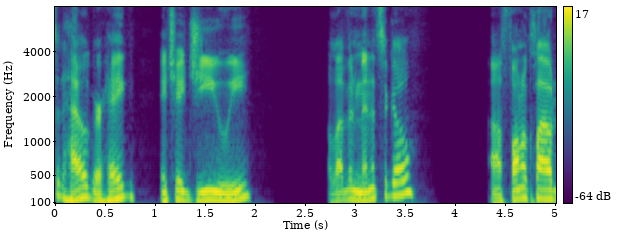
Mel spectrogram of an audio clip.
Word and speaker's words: Hague: How you pronounce it? Hague or Hague? Hague.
